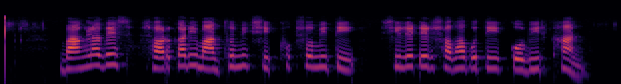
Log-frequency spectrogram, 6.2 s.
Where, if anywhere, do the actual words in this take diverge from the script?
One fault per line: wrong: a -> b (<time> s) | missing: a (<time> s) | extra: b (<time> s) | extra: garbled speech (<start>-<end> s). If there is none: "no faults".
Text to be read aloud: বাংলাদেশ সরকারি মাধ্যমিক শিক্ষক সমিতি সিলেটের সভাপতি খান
extra: কবির (5.1 s)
